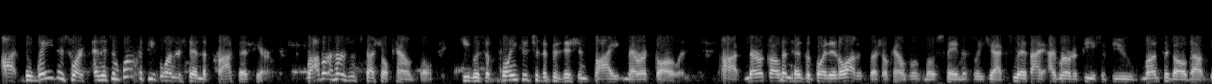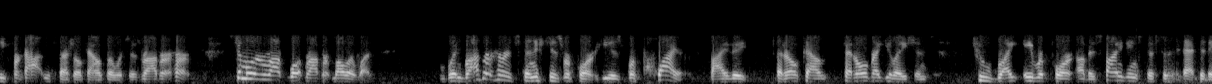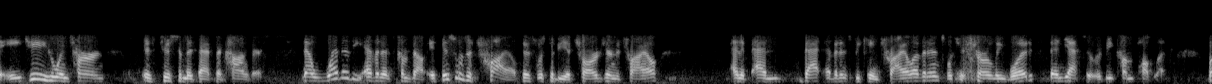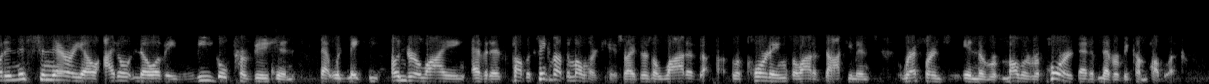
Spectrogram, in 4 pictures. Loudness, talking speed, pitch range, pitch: -22 LUFS, 230 wpm, 140-215 Hz, 160 Hz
